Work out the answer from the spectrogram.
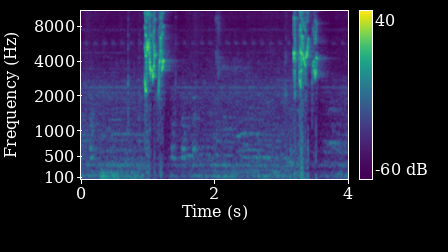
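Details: Pastel gray and green lovebirds in the morning: two brisk clusters of shrill, high chirps, each a rapid double or triple note, with quiet background hum between.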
